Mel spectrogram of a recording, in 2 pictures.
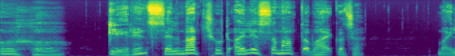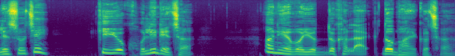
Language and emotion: Nepali, sad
